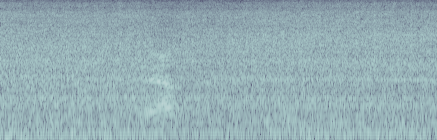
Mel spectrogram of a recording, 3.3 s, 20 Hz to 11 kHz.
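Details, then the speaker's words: 2004 Chevy Tahoe 5.3 V8 after removing snapped exhaust manifold bolts and refitting manifolds: steady, even low idle with no ticking or puffing; no lifter or valvetrain noise, no exhaust leaks either side; healthy. "I didn't hear any tickety-tick noise. That confirms we do not have any kind of lifter or valve train issues. I hear zero exhaust leaks from either side."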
